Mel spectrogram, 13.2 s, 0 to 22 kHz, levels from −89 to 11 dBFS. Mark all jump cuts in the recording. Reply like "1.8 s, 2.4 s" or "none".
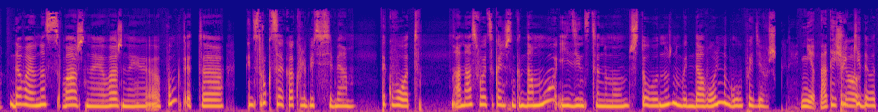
none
